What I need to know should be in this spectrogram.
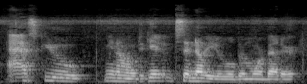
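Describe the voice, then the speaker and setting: A man's voice comes through amid noticeable background noise. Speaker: interviewer. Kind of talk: interview. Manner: halting.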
